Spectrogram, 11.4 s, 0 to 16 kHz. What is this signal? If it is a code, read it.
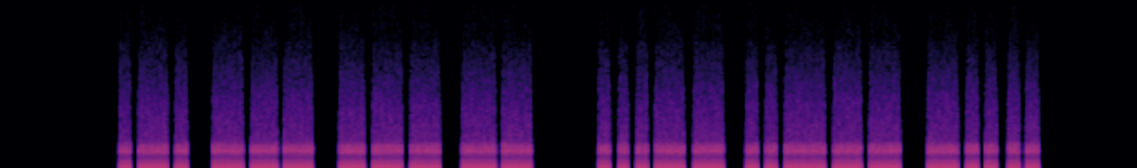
Morse code, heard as a buzzer, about 13 wpm. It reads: ROOM 326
